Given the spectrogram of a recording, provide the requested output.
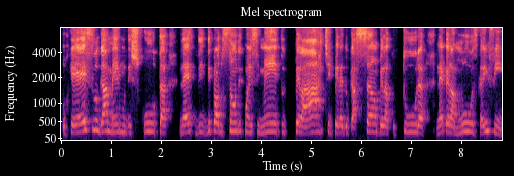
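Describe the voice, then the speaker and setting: Bright and sharp in tone, a woman's fairly high voice moves at a moderate pace with fairly even intonation. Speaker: pedagogue and social educator. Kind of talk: podcast interview. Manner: frequent tag 'né' fillers.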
